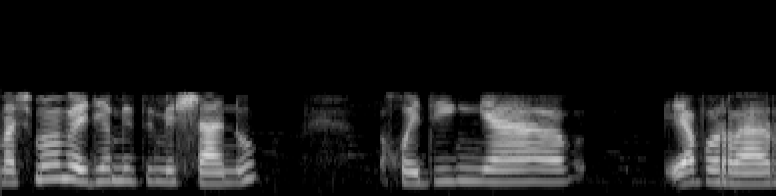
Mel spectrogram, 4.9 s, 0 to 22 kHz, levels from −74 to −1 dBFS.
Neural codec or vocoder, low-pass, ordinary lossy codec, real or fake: none; 3.6 kHz; none; real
